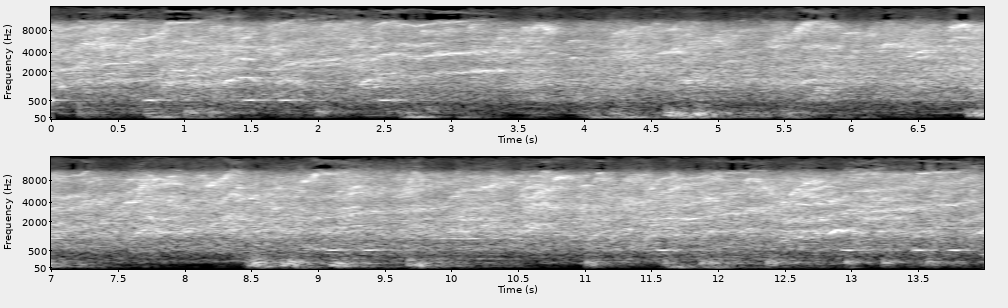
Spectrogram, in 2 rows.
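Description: Several electric 1/10-scale 2WD off-road buggies racing on a carpet track: overlapping motor whines rise and fall as the cars accelerate and brake. There are irregular low thumps, and short high beeps come in clusters near the start and again near the end.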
